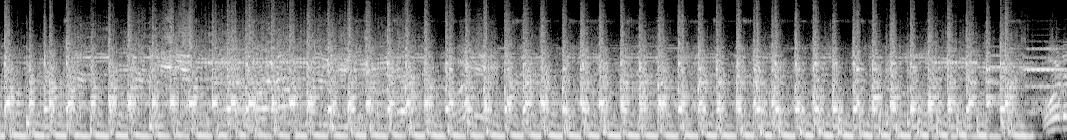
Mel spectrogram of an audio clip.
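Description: Live folk band music for a stage dance: a fast, steady beat on hand drums under held harmonium notes. The music breaks off briefly near the end.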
